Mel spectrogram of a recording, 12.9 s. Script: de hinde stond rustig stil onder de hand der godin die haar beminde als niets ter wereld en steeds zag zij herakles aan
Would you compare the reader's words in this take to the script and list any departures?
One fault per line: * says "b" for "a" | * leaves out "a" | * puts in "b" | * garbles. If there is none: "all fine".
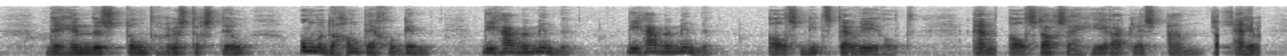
* puts in "die haar beminde"
* says "als" for "steeds"
* garbles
